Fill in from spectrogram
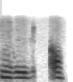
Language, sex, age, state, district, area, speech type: Manipuri, female, 60+, Manipur, Kangpokpi, urban, conversation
